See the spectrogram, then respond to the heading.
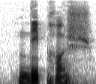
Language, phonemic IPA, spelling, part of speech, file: French, /pʁɔʃ/, proches, adjective / noun, Fr-proches.ogg
- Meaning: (adjective) plural of proche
